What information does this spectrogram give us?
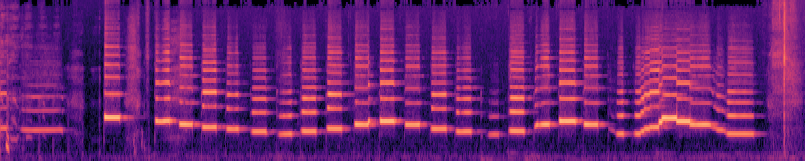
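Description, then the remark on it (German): A recorder plays the winter song "ABC, die Katze lief im Schnee", about twenty clear detached notes in a steady rhythm, rising and falling in a mid-to-high register, with no talking over it. “Also wirklich, muss auch sagen, die Blockflöte wird unterschätzt.”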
